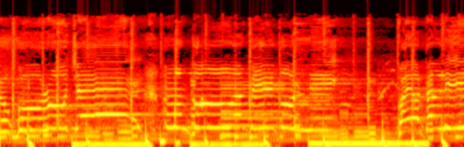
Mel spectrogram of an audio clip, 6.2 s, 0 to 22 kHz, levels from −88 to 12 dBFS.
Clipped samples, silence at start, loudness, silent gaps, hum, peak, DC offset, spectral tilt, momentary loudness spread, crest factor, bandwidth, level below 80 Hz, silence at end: 0.3%; 0 s; -9 LUFS; none; none; 0 dBFS; 0.2%; -4 dB/octave; 6 LU; 8 dB; 16.5 kHz; -16 dBFS; 0 s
